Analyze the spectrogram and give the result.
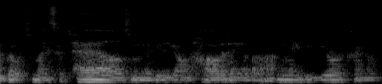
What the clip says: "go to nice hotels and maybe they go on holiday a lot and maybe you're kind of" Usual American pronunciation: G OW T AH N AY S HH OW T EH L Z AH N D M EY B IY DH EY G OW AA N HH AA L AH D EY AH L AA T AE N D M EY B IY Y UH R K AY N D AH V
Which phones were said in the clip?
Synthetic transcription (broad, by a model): G OW T AH N AY S HH OW T EH L Z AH N M EY B IY DH EY G OW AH N HH AA L AH D EY AH L AA T N M EY B IY Y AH R K AY N D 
